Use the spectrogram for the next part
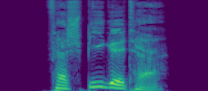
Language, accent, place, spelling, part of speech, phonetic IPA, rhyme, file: German, Germany, Berlin, verspiegelter, adjective, [fɛɐ̯ˈʃpiːɡl̩tɐ], -iːɡl̩tɐ, De-verspiegelter.ogg
- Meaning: inflection of verspiegelt: 1. strong/mixed nominative masculine singular 2. strong genitive/dative feminine singular 3. strong genitive plural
